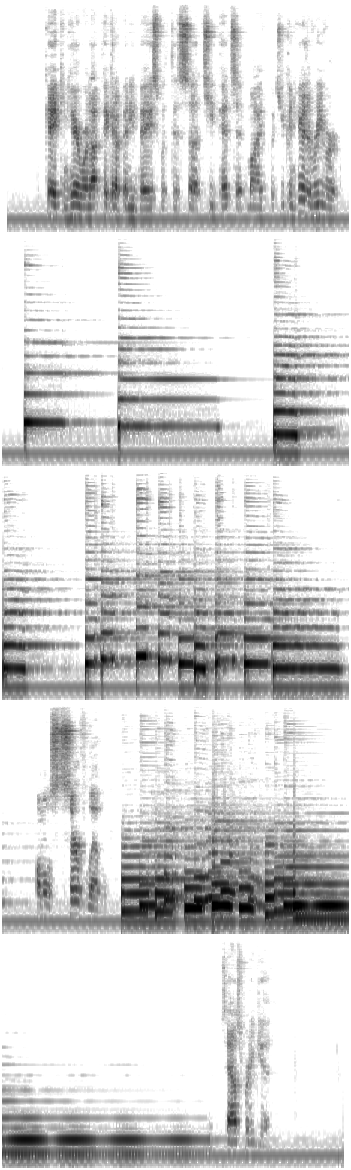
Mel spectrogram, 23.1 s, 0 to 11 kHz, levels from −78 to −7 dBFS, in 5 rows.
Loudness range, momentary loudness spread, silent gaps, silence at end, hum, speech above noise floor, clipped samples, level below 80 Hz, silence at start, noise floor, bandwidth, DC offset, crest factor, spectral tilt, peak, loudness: 16 LU; 22 LU; none; 1.25 s; 60 Hz at -40 dBFS; 26 dB; under 0.1%; -52 dBFS; 0.6 s; -46 dBFS; 10 kHz; under 0.1%; 18 dB; -6.5 dB/octave; 0 dBFS; -16 LUFS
